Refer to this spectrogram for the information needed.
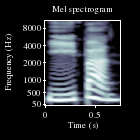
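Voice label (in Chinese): "yībàn", Mandarin; tone changes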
